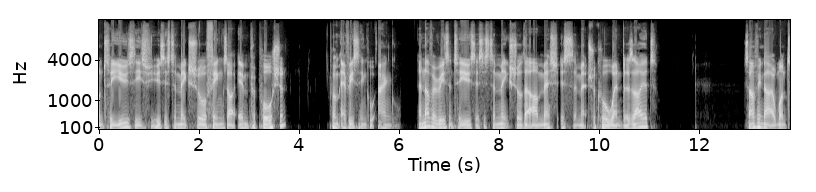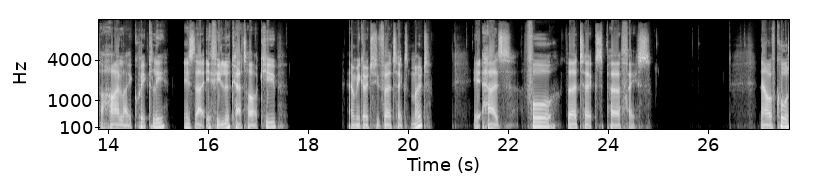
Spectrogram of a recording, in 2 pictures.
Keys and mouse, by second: 15.8-17.7 middle drag, 19.0 click, 21.2 click, 22.3 click, 23.9 click, 24.3 middle click, 25.7 click, 26.7-27.6 drag.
